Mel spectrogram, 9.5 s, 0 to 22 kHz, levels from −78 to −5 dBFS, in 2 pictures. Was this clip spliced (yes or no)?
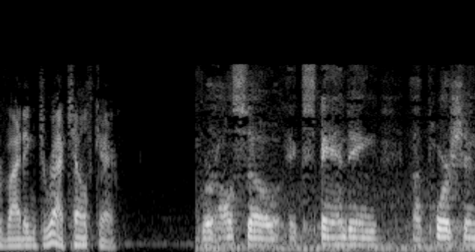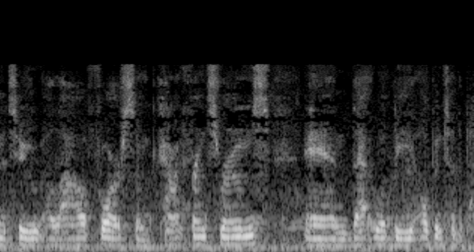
no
